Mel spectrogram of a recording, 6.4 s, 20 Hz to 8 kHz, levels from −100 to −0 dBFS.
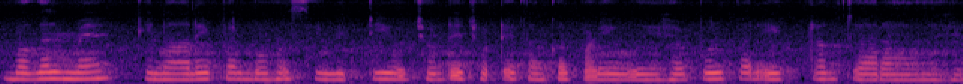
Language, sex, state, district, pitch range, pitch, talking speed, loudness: Hindi, female, Uttar Pradesh, Jalaun, 195-220 Hz, 210 Hz, 185 wpm, -46 LUFS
